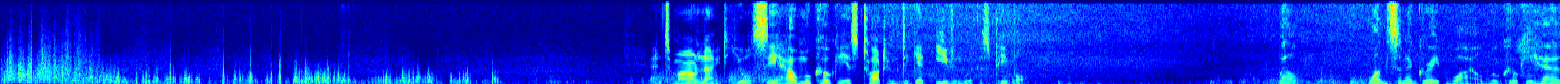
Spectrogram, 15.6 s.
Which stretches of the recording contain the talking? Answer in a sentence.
You can hear the talking from 6.5 to 10.3 s and from 12.8 to 15.5 s.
